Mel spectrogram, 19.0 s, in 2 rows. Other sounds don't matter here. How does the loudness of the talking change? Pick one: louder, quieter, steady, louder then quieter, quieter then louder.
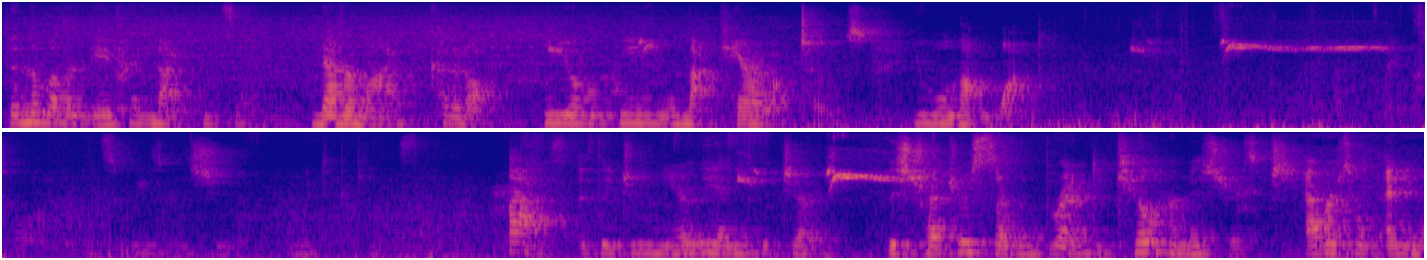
quieter then louder.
